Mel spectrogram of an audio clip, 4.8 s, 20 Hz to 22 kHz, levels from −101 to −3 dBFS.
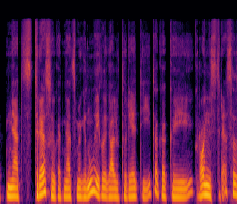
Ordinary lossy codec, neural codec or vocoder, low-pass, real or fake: Opus, 32 kbps; none; 14.4 kHz; real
